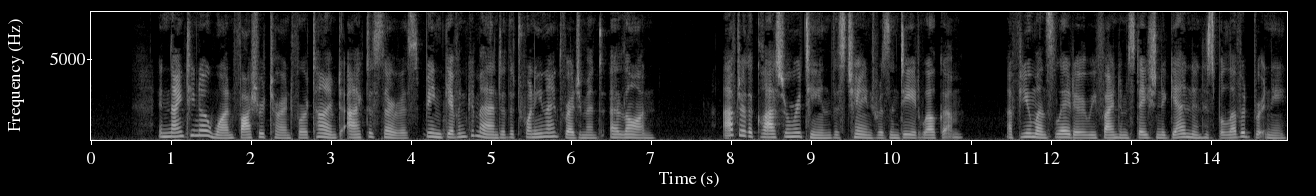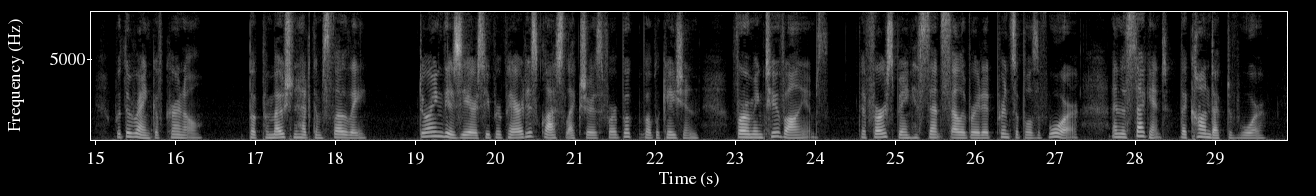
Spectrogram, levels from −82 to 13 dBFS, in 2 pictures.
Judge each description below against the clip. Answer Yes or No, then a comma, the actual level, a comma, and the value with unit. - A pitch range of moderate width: Yes, average, 3.6 semitones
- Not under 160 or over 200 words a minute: Yes, average, 165 wpm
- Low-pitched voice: No, medium, 185 Hz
